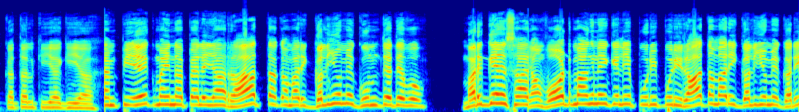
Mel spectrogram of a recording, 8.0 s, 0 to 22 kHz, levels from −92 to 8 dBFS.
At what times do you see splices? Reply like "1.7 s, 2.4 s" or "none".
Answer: 1.1 s, 5.3 s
